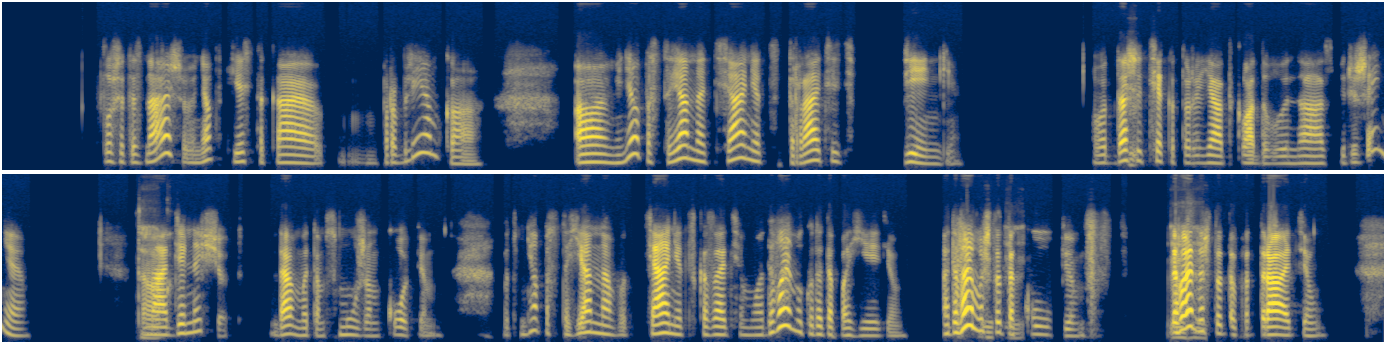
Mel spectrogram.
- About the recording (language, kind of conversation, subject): Russian, advice, Что вас тянет тратить сбережения на развлечения?
- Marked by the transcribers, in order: tapping; chuckle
